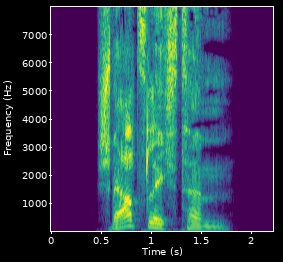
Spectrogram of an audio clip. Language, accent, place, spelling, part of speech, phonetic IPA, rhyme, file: German, Germany, Berlin, schwärzlichstem, adjective, [ˈʃvɛʁt͡slɪçstəm], -ɛʁt͡slɪçstəm, De-schwärzlichstem.ogg
- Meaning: strong dative masculine/neuter singular superlative degree of schwärzlich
